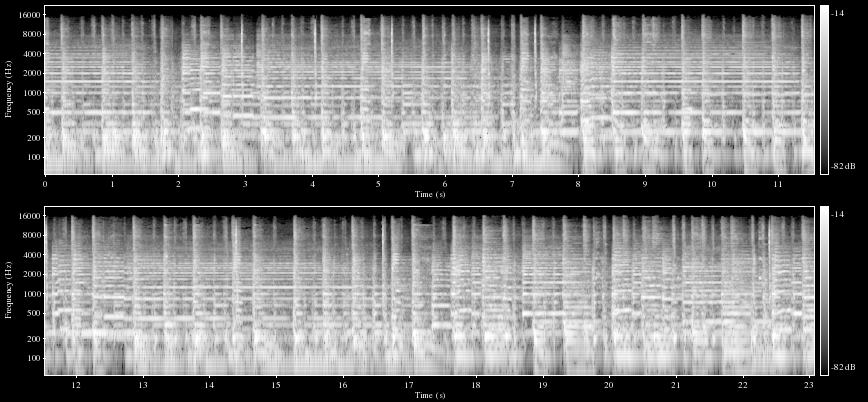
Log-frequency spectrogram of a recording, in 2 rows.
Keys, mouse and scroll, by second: 0.8-2.8 scroll up 1, 9.3 scroll, 9.5 typing, 10.7 Return, 13.4 Escape, 17.3-18.6 scroll down 1, 22.9-23.0 scroll up 1.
